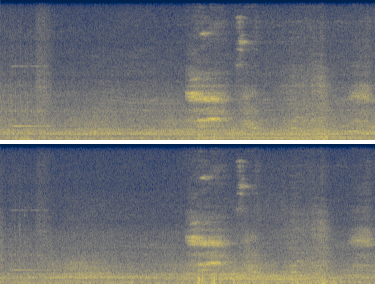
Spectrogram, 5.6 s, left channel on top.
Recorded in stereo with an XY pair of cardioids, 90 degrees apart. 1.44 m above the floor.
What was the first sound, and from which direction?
Breathing, 60° left.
